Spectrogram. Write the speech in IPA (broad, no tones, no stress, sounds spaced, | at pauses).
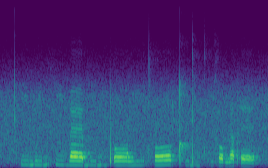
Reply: kʰ iː b ŋ i b ɯ x iː b æː b iː b ɯ b pʼ ɔː ŋ iː tʰ ɔː ǃʰ i̤ d i̤ b tʰ i̤ x ɔ b ɳ a pʼ ɛ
